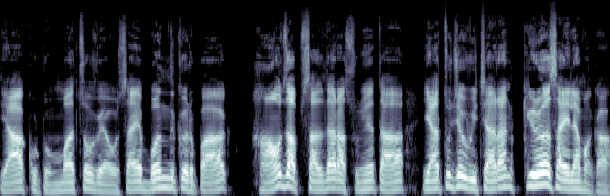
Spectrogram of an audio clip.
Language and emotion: Goan Konkani, angry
